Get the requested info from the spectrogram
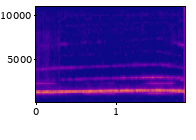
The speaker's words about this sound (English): is that New York sirens? Yeah, that's, I'm going to mute it. Go. No, that's New York background. That's nice.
